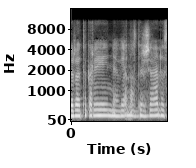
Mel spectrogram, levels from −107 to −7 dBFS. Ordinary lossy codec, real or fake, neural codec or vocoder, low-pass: AAC, 64 kbps; fake; codec, 24 kHz, 1 kbps, SNAC; 10.8 kHz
